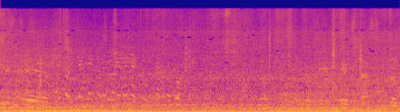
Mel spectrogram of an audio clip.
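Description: Low, steady rumble of a heavy vehicle engine running close by, its pitch dropping about four seconds in, with people chatting in the background.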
